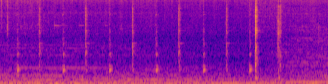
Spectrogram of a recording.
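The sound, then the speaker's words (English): A car slows to a crawl before a corner, rolling with a steady low engine rumble, while a regular ticking repeats about three times a second, like an indicator clicking. No one speaks. “slows the car down to a crawl, a precaution he takes before most corners.”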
